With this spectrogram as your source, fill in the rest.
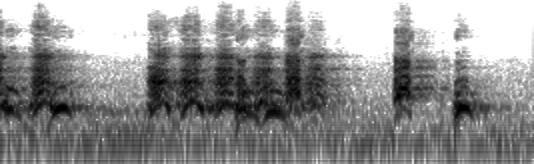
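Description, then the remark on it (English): Several dogs bark in bursts, a flurry of overlapping barks followed by a pause and two more sharp single barks, loud with no talking. “How is a man supposed to concentrate on his Tolstoy with you lot making that racket?”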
